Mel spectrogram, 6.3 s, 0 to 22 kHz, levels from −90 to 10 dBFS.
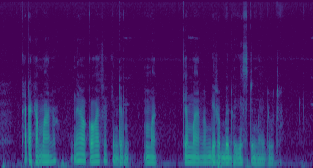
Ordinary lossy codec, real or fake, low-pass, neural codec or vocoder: none; fake; none; vocoder, 44.1 kHz, 128 mel bands every 256 samples, BigVGAN v2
